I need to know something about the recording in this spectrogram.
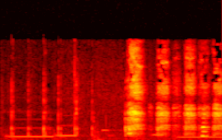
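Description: A few short electronic beep tones at different pitches, the first held about half a second, like a simple sound-effect jingle. A brief breathy laugh comes about a second in.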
